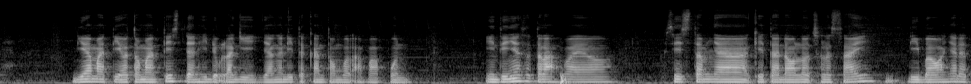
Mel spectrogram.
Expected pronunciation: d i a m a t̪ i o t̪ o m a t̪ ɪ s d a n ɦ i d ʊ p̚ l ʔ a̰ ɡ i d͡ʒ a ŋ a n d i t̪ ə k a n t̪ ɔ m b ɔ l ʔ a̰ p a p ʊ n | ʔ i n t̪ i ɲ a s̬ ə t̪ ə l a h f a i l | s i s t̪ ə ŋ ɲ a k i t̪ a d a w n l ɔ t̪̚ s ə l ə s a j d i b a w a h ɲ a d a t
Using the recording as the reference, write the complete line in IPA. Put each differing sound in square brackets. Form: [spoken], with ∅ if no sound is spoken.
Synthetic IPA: d i a m a t̪ i o t̪ o m a t̪ ɪ s d a n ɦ i d ʊ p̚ l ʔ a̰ ɡ i d͡ʒ a ŋ a n d i t̪ ə k a n t̪ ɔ m b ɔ l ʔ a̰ p a p ʊ n | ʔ i n t̪ i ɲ a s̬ ə t̪ ə l a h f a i l | s i s t̪ ə [m] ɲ a k i t̪ a d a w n l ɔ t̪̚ s ə l ə s a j d i b a w a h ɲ a d a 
